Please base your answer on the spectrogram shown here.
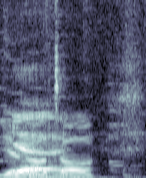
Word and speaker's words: Yveltal: And I have like all those mystery gifts, and I think it was a shiny Vettel, right? Yeah, it was a shiny level 100 Yveltal.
